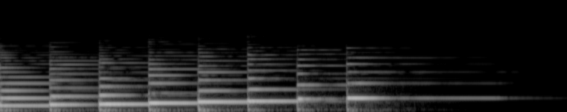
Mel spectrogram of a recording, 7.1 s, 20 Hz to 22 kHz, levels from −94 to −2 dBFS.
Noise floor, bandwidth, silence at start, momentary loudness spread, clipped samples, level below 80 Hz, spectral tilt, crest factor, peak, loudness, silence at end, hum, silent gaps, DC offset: -84 dBFS; 4.5 kHz; 0 s; 9 LU; under 0.1%; -72 dBFS; -7 dB/octave; 14 dB; -22 dBFS; -35 LUFS; 1.7 s; none; none; under 0.1%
